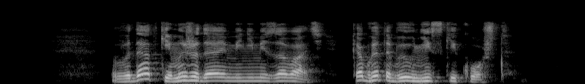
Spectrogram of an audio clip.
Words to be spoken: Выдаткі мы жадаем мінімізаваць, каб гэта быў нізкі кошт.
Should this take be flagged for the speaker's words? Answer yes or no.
no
